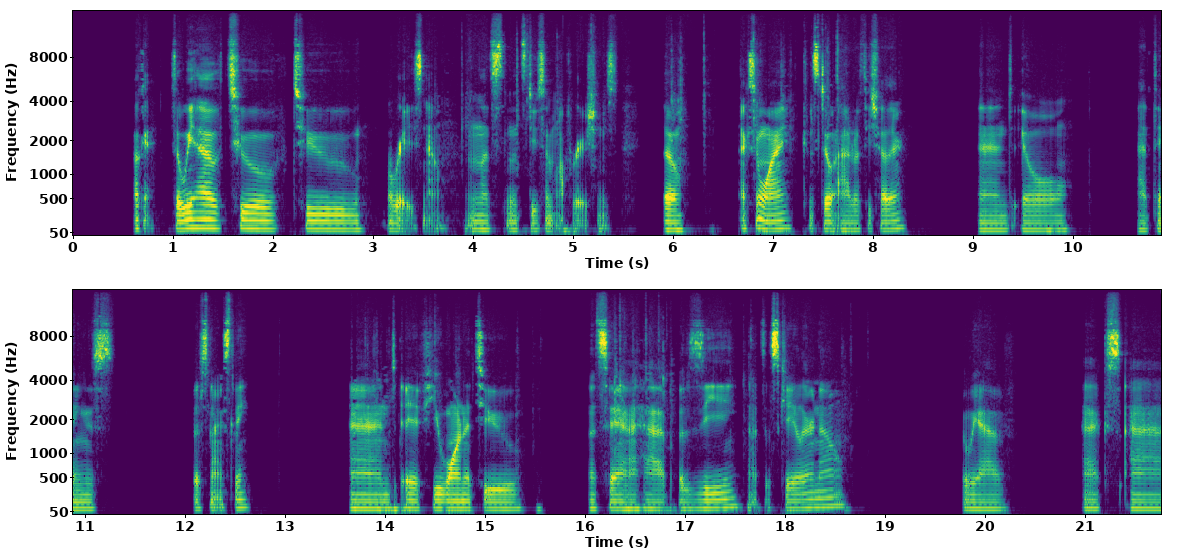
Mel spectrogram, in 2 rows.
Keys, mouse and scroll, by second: 1.8 scroll up 1, 2.1 scroll down 2, 3.9 b, 4.5 Return, 4.9 x, 5.2 space, 6.3 space, 7.1 y, 7.6 ctrl+Return, 8.4-9.2 typing, 8.7 scroll down 2, 9.1 scroll up 2, 12.5 scroll down 1, 13.4 b, 13.9 Return, 14.1 x, 14.5 space, 16.4-17.6 typing, 17.9 Return, 18.8 ctrl+Return.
